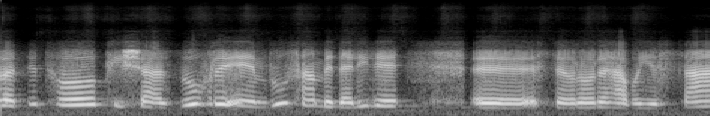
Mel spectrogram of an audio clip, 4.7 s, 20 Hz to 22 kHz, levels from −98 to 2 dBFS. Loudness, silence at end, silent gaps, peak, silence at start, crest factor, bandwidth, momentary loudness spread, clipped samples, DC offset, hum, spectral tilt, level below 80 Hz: -17 LUFS; 0 s; none; 0 dBFS; 0 s; 16 dB; 5.4 kHz; 5 LU; under 0.1%; under 0.1%; none; -4 dB/octave; -62 dBFS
